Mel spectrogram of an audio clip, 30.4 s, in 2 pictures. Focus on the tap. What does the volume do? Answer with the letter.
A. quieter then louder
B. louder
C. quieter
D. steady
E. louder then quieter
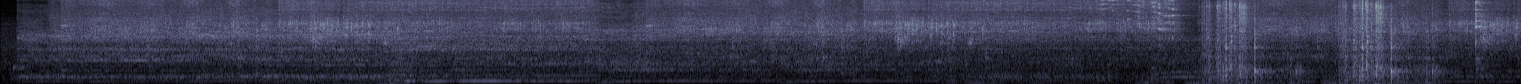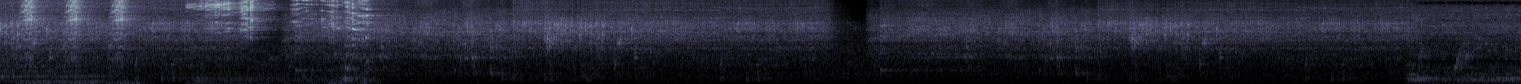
C.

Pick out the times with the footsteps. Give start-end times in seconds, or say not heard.
not heard.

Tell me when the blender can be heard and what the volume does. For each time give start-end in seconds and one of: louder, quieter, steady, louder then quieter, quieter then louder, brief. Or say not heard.
0.0-16.4 quieter.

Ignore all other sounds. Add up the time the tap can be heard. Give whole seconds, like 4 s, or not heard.
30 s.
